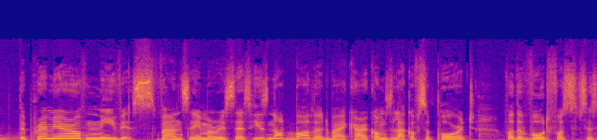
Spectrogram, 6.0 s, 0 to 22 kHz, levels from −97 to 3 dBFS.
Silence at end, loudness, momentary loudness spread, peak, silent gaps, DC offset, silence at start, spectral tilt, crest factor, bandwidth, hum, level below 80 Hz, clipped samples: 0 s; -20 LUFS; 7 LU; -4 dBFS; none; under 0.1%; 0 s; -4 dB/octave; 16 dB; 15.5 kHz; none; -48 dBFS; under 0.1%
